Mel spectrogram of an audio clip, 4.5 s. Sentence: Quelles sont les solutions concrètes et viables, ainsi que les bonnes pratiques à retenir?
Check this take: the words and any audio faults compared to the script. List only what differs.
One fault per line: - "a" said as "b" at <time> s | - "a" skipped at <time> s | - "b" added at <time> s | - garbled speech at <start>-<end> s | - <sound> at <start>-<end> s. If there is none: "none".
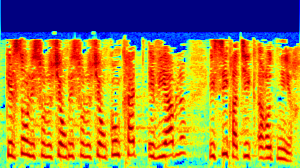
- "les solutions" added at 1.0 s
- "que les bonnes" skipped at 3.4 s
